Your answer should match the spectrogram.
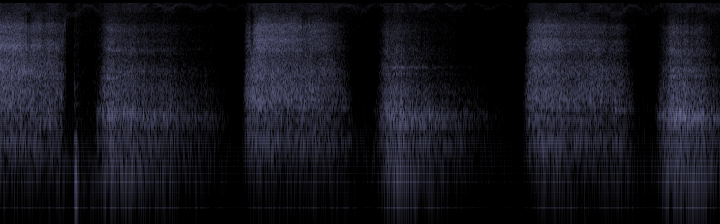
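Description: Deep, slow breaths during a head-scooping movement exercise, four or five long inhale and exhale bursts separated by short pauses, close to the microphone.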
